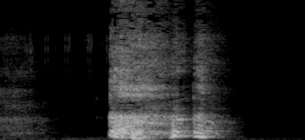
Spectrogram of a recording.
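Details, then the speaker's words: A single abrupt adult cough with a brief second push over faint room noise; the person is unsure why they are coughing after eating eggs. "no idea why I'm coughing I just had eggs"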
